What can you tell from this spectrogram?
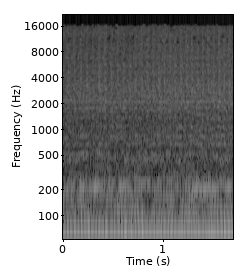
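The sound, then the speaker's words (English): A truck engine rumbles steadily as it drives fast without stopping at checkpoints, a continuous low drone with a hissy wash on top and no change in loudness. No one speaks. “That truck's driving hell-bent for leather and not stopping at any of the checkpoints.”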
